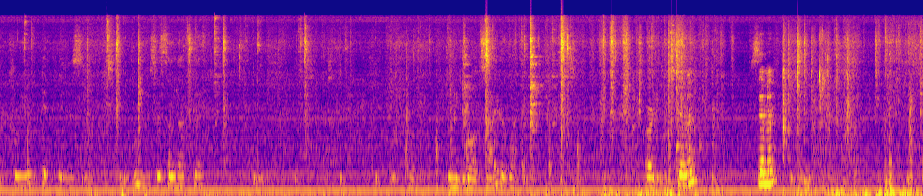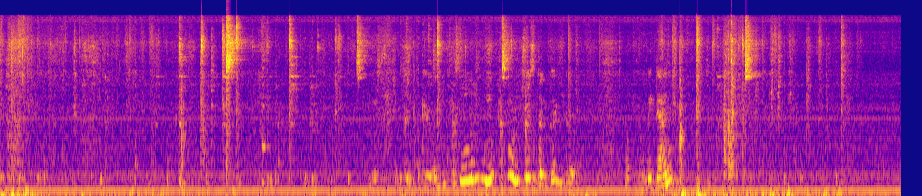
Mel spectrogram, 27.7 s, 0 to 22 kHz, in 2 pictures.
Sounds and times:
Speech: 0.0s - 3.2s, 6.1s - 8.0s, 9.6s - 10.6s, 11.3s - 11.8s, 19.4s - 22.6s, 23.2s - 24.0s.

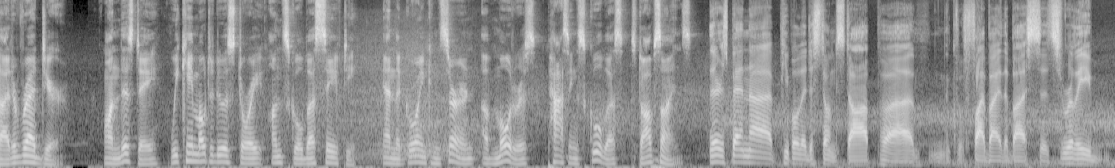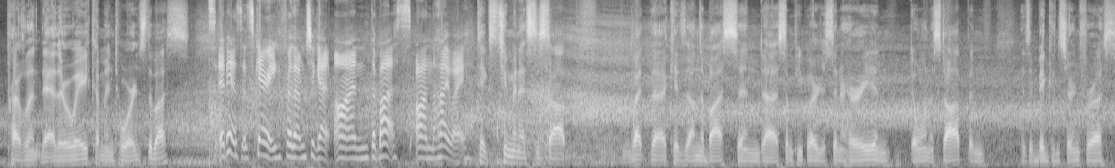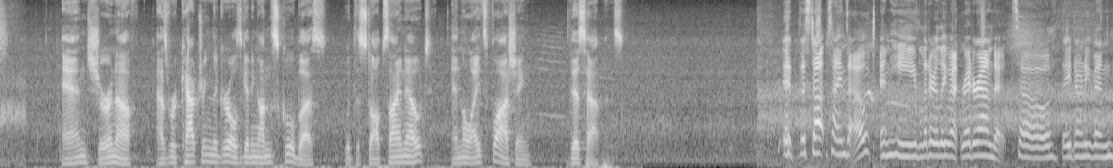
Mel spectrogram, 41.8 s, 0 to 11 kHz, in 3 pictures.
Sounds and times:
Speech: 0.0s - 21.2s, 21.8s - 28.0s, 28.6s - 35.7s, 37.7s - 41.7s
Vehicle: 0.0s - 41.7s.

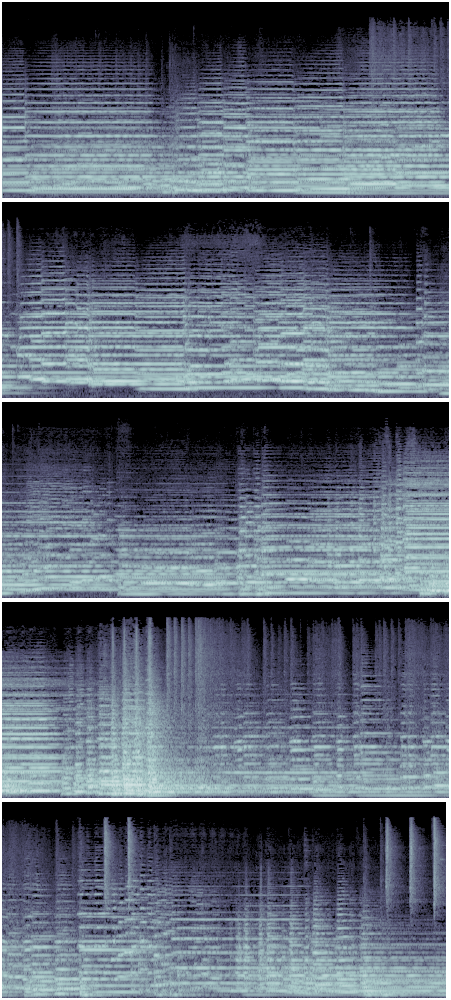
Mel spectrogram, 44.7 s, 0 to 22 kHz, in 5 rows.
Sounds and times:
Music: 0.0s - 44.6s.

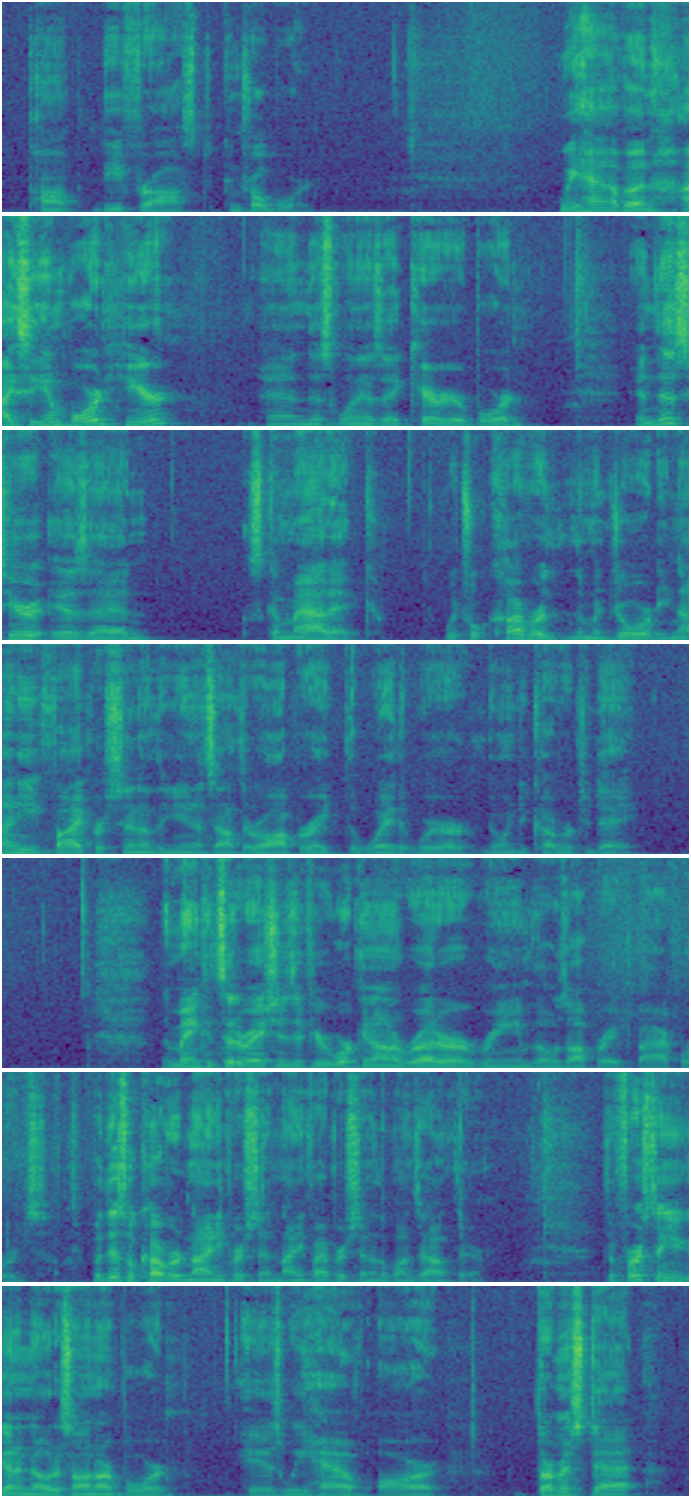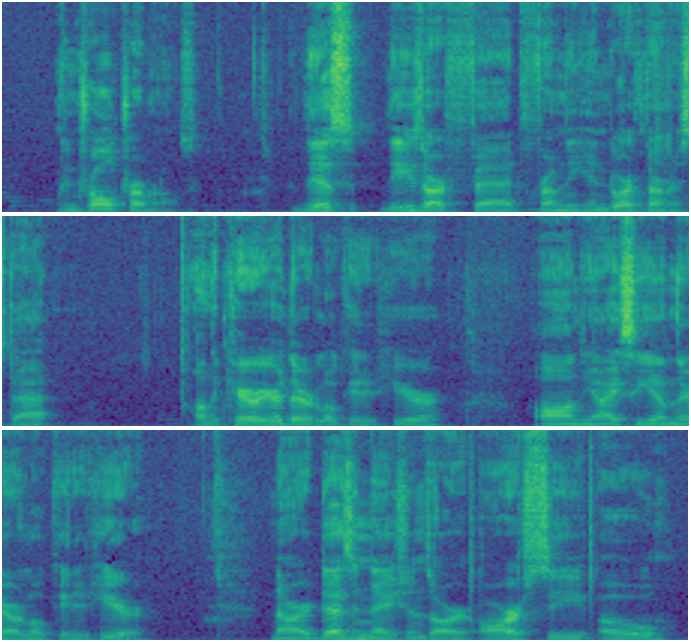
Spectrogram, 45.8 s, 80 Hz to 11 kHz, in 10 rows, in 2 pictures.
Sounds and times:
Speech: 0.2s - 2.1s, 3.7s - 8.2s, 8.8s - 10.2s, 10.8s - 18.0s, 19.4s - 26.2s, 26.9s - 30.4s, 31.0s - 33.4s, 34.0s - 37.0s, 37.7s - 39.6s, 40.2s - 42.2s, 43.0s - 45.7s.

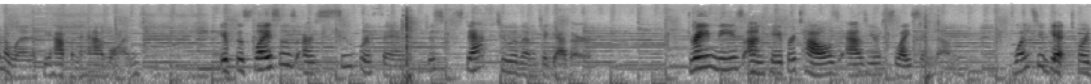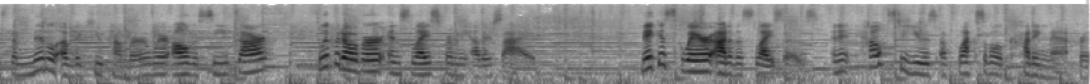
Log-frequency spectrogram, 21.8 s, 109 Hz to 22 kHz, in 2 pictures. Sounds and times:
Speech: 0.0s - 1.4s, 2.2s - 5.9s, 7.0s - 9.6s, 10.2s - 16.3s, 17.4s - 21.8s
Music: 0.0s - 21.8s.

